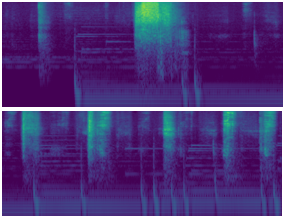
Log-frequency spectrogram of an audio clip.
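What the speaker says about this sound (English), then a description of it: "I love cutting cork." Knife cutting through cork sheet for a zipper overlay, heard as a few short crisp rasping and squishing strokes, one longer hissing slice among them, close and quiet with brief pauses and low hum between.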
